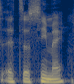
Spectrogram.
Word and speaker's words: Osimhen: I found it his Osimhen. That's how you say it.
